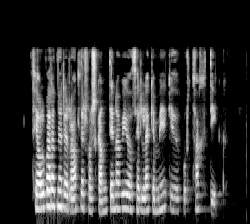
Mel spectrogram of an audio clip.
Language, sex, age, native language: Icelandic, female, 30-39, Icelandic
